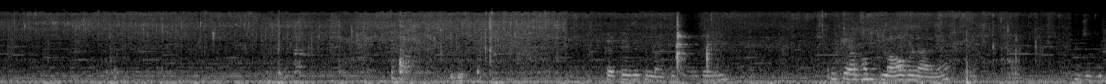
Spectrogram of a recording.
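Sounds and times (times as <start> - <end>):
masala sizzling in oil: 0.0 - 10.7
potatoes being stirred: 6.9 - 10.6.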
